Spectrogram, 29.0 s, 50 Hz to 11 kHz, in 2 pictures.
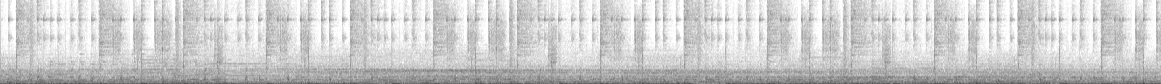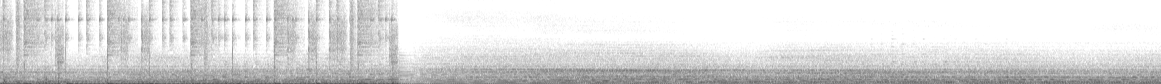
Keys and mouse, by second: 0.0 ctrl+z, 0.0 ], 1.1 ctrl+z, 1.1 [, 1.7 ctrl+z, 1.7 [, 2.6 ctrl+z, 2.6 ], 3.6 [, 7.2 ctrl+z, 8.0-9.6 typing, 9.0 ctrl+z, 9.0 ctrl+z, 9.6 ctrl+z, 15.6 ], 16.9 ctrl+], 17.0 ctrl+z, 19.4 ctrl+z, 22.2 ctrl+z, 24.0 ctrl+z, 24.0 click, 24.3 [, 24.8 ctrl+z, 24.8 click, 24.8 [, 26.2-29.0 drag, 28.5 [.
